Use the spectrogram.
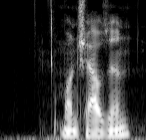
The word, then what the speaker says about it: Munchausen: Why did I say it like that? Munchausen. There we go.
